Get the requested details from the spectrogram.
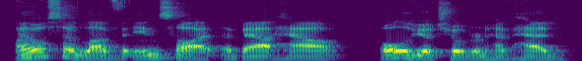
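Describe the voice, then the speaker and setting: A man speaks in a plain, everyday voice, pitched fairly low. His pace is moderate and his intonation lively. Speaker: podcast host, well-being coach. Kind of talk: podcast interview, casual conversation.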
